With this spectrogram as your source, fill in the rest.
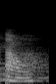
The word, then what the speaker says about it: tau: momen gaya itu disimbolkan dengan tahu ini nama bacanya tol momen gaya membacanya talk kemudian = F *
